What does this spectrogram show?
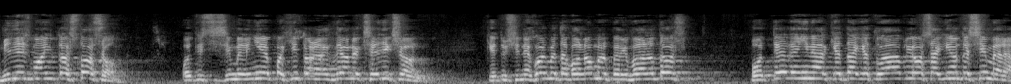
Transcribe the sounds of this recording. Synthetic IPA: milizmeot̪it̪ost̪o̞so̞ | o̞t̪ist̪isime̞ɾinie̞po̞çit̪o̞nɐɣðe̞o̞ne̞kselikseo̞n | ce̞t̪usine̞xo̞zme̞t̪ɐvɐlo̞me̞nupe̞ɾivɐlo̞nd̪o̞s | po̞t̪e̞ðe̞nineɐɾce̞t̪ɐʝɐt̪uɐvɾioo̞sɐʝino̞nd̪e̞sime̞ɾɐ

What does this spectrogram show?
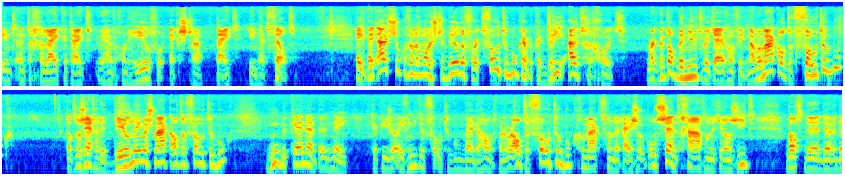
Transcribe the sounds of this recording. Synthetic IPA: ɪntɛ̰ntəχəlɛjkəɹtɛjtəɦɛbəʋəχəoːwnɦɪːlˠvɪːlˠʔɛkstra̰ːtɛ̰jtɪnɦətfɛ̰lˠt | hejbɛjətœɥtsukənvɑndəmojstəbɪːlˠdəvʊːɹɦətfowtobukɦɛpɪkədriʔœɥtχəχoːjt | maːɹɪɡ̚bɛntɔχbəniwtʋɑtjɛjɛɹvɑnvɪntnawʋəmaːkəɑlˠtəfowtowbuk | d̥ɑtʋɪlˠzɛχəndədɪːlˠnejməɹsmaːkəɑlˠtɛətfowtowbuk | ɪkmut̚bəkɛnəɛbnej | ɪkɦɛpɦiːɹzowejvənitənfo̰wtowbuk̚bɛjdəɦɑntmadəɹʋɔɹtɑlˠtɛtfowtowbukχəmaːk̚tfɑndərɛjsɔlɪkɔnsɛtəntχaːfɔmdɑtjədɑnzitʋɑtdədəd

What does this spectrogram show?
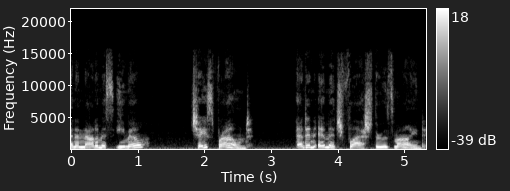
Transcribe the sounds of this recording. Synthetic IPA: ɨ̃nɨnɑnəmɨsimeɪlˠ | t͡ʃʰeɪsfɹãʊ̃nd | ɨ̃nɨ̃nɪ̃mɨd̥ʒ̥flæʃθɹʉɨzmãɪ̃nd̥

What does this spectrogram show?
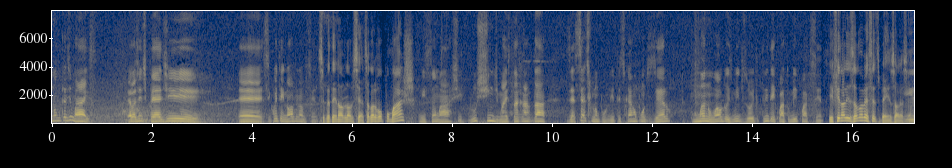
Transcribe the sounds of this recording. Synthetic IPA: nõmikɐd͡ʒɪmajs | ɛlaʒẽt͡ʃɪ̥pɛd͡ʒɪ | ɛsĩkwẽnt̪ejnɔvinɔvɪsẽt̪ʊsĩkwẽnt̪ejnɔvɪnɔvɪsẽt̪ʊzaɡɔɾɐvowpɾʊmaɾʃɐ̥misɐ̃maɾʃɪluʃĩd͡ʒɪmajst̪akaɦʊd̪a | d͡ʒɪzesɛt͡ʃɪ̥kilõpoɾlit̪ɾeskaɦũpõnt̪ʊzɛɾʊ | mɐ̃nuawd̪ojzmiwid͡ʒɪzojt̪ʊ̥t̪ɾĩnt̪ejkwat̪ɾʊmiwikwat̪ɾʊ̥sẽnt̪ʊ̥sɪfinalizɐ̃nd̪ʊɐmeɾsed͡ʒɪzbẽj̃ɐzɔʎɐ̰sɔi

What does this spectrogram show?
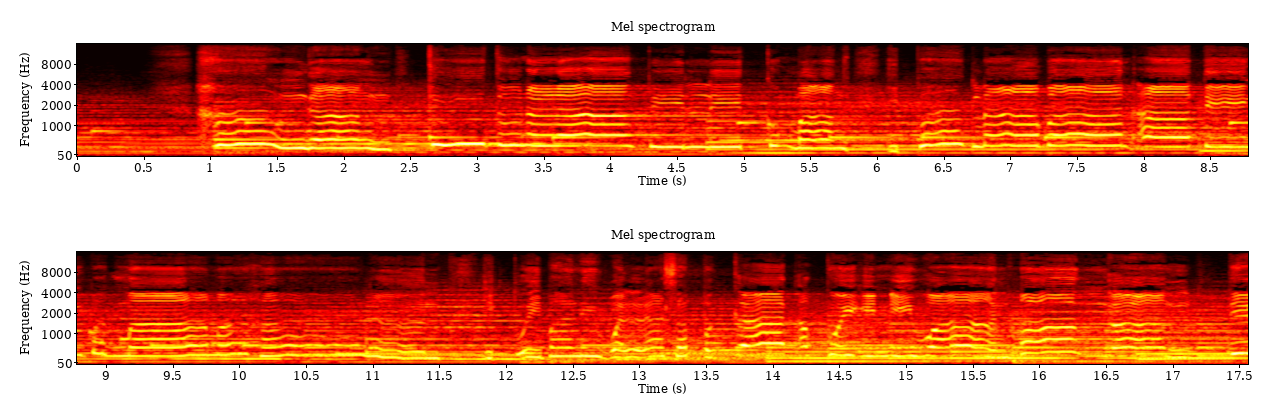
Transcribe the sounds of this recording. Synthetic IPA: haŋɡaŋd̪̥it̪onɐlaŋpilɪt̪̚kʊmaŋ | ʔɪpaɡlabanat̪ɪŋpɐɡ̚mamaɦalan | ʔɪt̪ːoɐjbaːlijwɐlasɐpɐɡat̪ɐkojʔɪniwanɦaŋɡaŋd̪i

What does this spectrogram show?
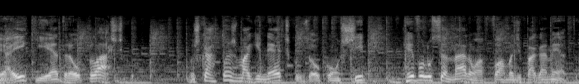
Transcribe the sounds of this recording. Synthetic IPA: ɛa̰ikɪẽnt̪ɾɐʊplaʃt͡ʃi̥kʊ̥ | ʊskaɾt̪õj̃zmaɡinɛt͡ʃi̥kʊzowkõʃipɪhevolusionaɾɐ̃w̃ɐfɔɾmɐd͡ʒɪpaɡamẽnt̪ʊ̥

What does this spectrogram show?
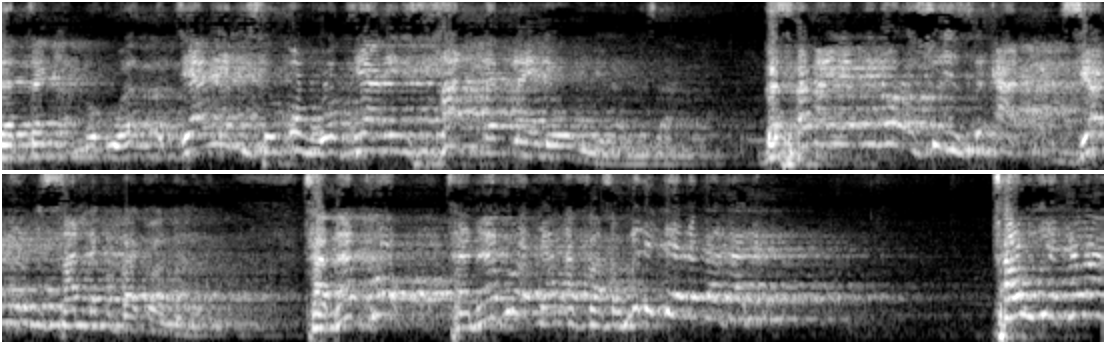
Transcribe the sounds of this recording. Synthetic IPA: ət̪ʰːəɲːaɨɡzjaβeɾsɨkʼonwɔɡzjaβeɾjɪsalːəkʼlajlihomɨnːiə̰mə̰sʼa̰n | bəsʼənajɛmːinoɾɨsːujɪsɨkʼat̪ɡzijaβeɾɨnjɪsalːəkʼɨbːat͡ʃːɛwalma̰lə̰t̪nəwt̪ʰəməkʰot̪ʰənəɡɾot̪jat̪ʼəfːasəwmɨnɨnd̪ɛnːəkat̪aki | səwɨjɛt̪ʰəma

